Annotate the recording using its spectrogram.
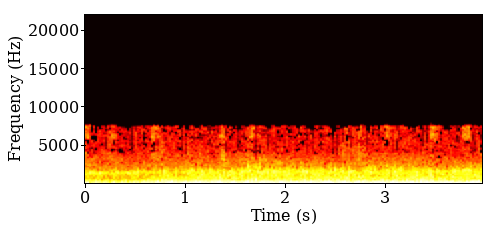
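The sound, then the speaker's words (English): A car engine roars steadily, a loud sustained drone with a rising harmonic tone as the car, lights switched off, accelerates hard during a chase, gaining on the car ahead; no voices present. “Gaining, all right, but what good is it? She makes this turn.”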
